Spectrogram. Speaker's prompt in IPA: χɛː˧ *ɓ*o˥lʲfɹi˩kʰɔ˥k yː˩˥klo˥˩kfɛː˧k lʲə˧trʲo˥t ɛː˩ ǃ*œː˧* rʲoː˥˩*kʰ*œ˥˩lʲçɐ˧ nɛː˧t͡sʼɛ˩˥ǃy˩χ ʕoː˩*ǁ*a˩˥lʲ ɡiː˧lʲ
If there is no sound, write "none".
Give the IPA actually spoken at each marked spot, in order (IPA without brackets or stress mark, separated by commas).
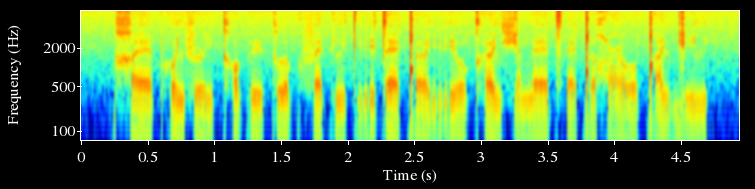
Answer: pʰ, œː˧, kʰ, ǃ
